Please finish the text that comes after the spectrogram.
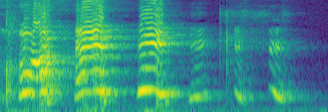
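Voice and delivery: loud, high burst of laughter; cracking up at the story. Real, not acted. Host laughing at the comeback she just retold, high laughter.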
